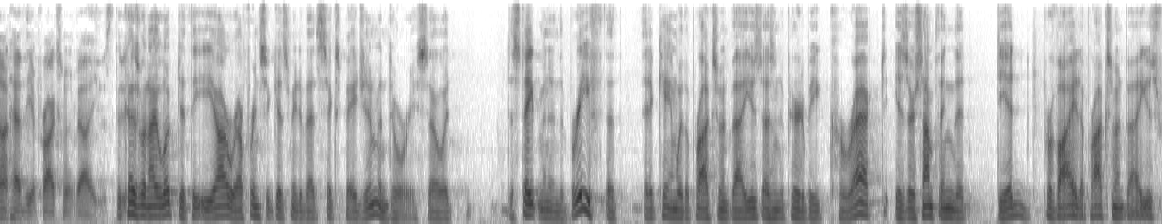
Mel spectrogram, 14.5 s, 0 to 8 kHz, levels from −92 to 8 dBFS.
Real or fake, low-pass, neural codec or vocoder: fake; 7.2 kHz; codec, 16 kHz, 8 kbps, FunCodec, trained on Chinese and English, 25 frames a second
